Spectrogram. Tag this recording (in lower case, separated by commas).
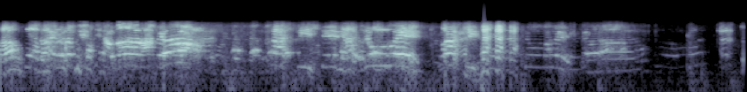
speech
